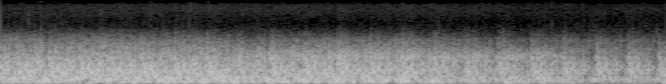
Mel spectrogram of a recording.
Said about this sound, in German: Wenn man bei dieser Waldlichtung auf dem Schlachtfeld genau lauscht, ist der Lärm der Maschinengewehre, das Trommelfeuer, das Einschlagen der Granaten noch heute zu hören.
